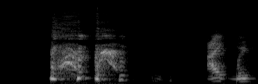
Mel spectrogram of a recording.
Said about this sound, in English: I mute my mic but leave yours on while I cough. Then I go to talk and I can hear myself in your mic.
